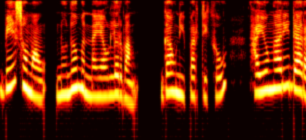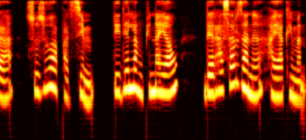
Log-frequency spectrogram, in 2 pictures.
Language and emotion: Bodo, neutral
